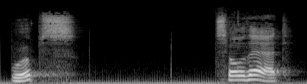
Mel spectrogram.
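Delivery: normal talking voice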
